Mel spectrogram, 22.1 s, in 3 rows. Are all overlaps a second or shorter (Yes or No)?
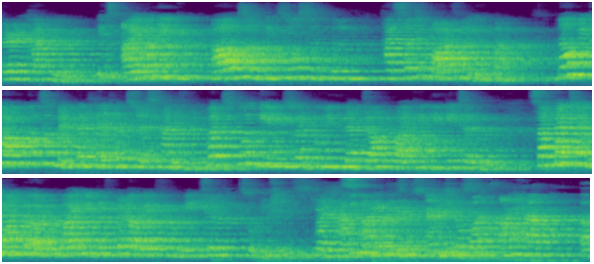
No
